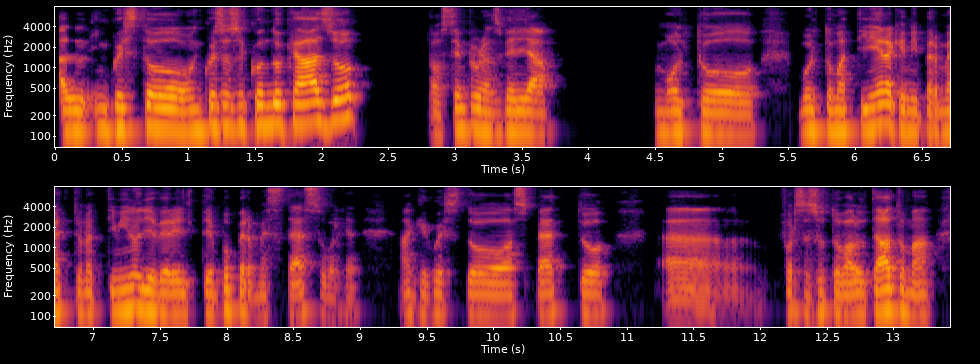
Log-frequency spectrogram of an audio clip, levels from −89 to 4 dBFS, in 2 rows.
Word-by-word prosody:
al 115 +1 +2
in 125 -1 -3
questo 125 -1 +4
in 125 - 0
questo 140 +2 0
secondo 140 +2 +3
caso, 160 +6 +5 0.4
ho 105 - -6
sempre 130 +4 -2
una 120 -2 +2
sveglia 115 -1 0 0.7
molto 110 -2 -1 0.3
molto 120 0 -1
mattiniera 120 +5 +3
che 130 - -1
mi 115 -1 -2
permette 115 +2 -3
un 110 - -4
attimino 120 +2 -2
di 120 - +3
avere 110 -1 0
il 105 -1 -6
tempo 110 +3 -3
per 115 -3 -4
me 100 - -11
stesso - - -6
perché - - -15 0.3
anche 105 0 -9
questo 105 -1 -3
aspetto, 105 +1 -4 0.4
uhm, 85 -8 -7 0.2
forse 115 -2 -7
sottovalutato, 115 +3 +2
ma 105 -1 -2
115 Hz, 150 wpm, -21 LUFS, 110-125 Hz, 0.7 s, caso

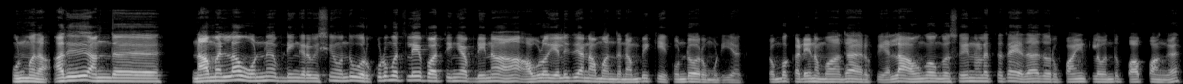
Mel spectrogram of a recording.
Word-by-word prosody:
உண்மதான். 140 -3 +2
அது 180 +3 +5 0.2
அந்த 160 -1 +1 0.8
"நாமெல்லாம் 175 +6 +6
ஒண்ணு" 170 +2 -1
அப்டீங்குற 155 -1 -2
விஷயம் 170 +4 -4
வந்து 170 +3 -2
ஒரு 150 - +1
குடும்பத்திலயே 195 +1 0
பாத்தீங்க 160 0 0
அப்டீன்னா 145 +3 -1 0.3
அவ்ளோ 150 +5 0
எளிதா 155 +1 -1
நாம 135 -1 0
அந்த 120 0 -3
நம்பிக்கைய 130 +1 -4
கொண்டு 120 +2 -3
வர 120 - -1
முடியாது. 105 -1 -11 0.3
ரொம்ப 125 +5 -4
கடினமானதா 130 -1 -1
இருக்கும். 110 0 -7
எல்லாம் 140 +1 +2
அவுங்கவுங்க 135 +1 -2
சுயநலத்த 145 -1 -4
தான் 145 -3 +1
ஏதாவது 130 +1 -2
ஒரு 120 - -10
பாயிண்ட்‌ல 125 0 -4
வந்து 120 +2 -7
பாப்பாங்க. 120 -2 -4
140 Hz, 160 wpm, -21 LUFS, 125-160 Hz, 0.8 s, நாமெல்லாம்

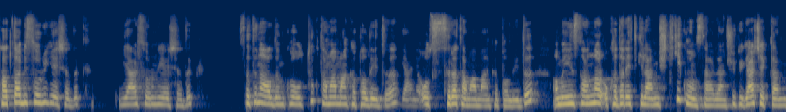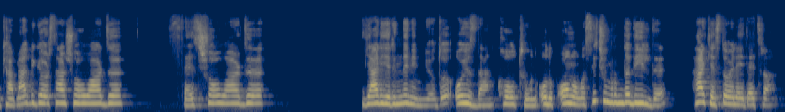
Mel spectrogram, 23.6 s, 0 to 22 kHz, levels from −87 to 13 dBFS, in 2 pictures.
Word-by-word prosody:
Hatta 235 +3 +5
bir 255 - +3
sorun 255 0 0
yaşadık. 205 -5 -5 0.5
Yer 205 +1 -1
sorunu 210 0 -5
yaşadık. 205 +1 -6 0.6
Satın 255 +2 -2
aldığım 210 -4 +2
koltuk 225 +10 -5
tamamen 220 -2 +1
kapalıydı. 195 +1 -2
Yani 175 -1 -11
o 210 -1 +1
sıra 220 +3 +3
tamamen 175 -4 -1
kapalıydı 170 - -2 0.2
ama 205 +3 +3
insanlar 235 +2 +4
o 195 - -2
kadar 225 +2 +1
etkilenmişti 205 -3 +1
ki 370 -1 +3
konserden 185 -4 0
çünkü 205 +3 -4
gerçekten 210 -3 +2
mükemmel 195 +5 -3
bir 245 - -2
görsel 240 +1 0
şov 240 0 +1
vardı, 235 0 +1 0.6
ses 185 0 -8
şov 240 +5 0
vardı. 235 0 -1 1.5
Yer 230 +4 +4
yerinden 230 +1 +2
inliyordu. 185 +3 -5
O 235 +2 +4
yüzden 185 -5 0
koltuğun 210 -3 -3
olup 205 -2 0
olmaması 220 0 +2
hiç 310 +1 -3
umurumda 255 -2 +2
değildi. 205 -7 0 0.4
Herkes 250 -5 +2
de - - +3
öyleydi 205 -3 0
etraf 195 -1 -6
215 Hz, 125 wpm, -23 LUFS, 195-235 Hz, 1.5 s, Hatta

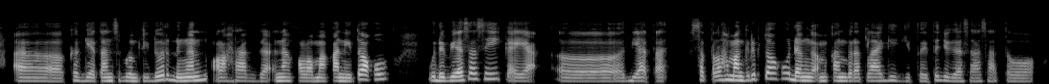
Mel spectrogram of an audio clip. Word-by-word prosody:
eee, 160 -2 0
kegiatan 165 -2 0
sebelum 165 -3 -1
tidur 180 +6 0
dengan 175 +3 +4
olahraga. 160 -2 -1
Nah, 170 0 +2
kalau 155 0 +1
makan 155 +1 +3
itu, 155 - 0
aku 235 +3 +2 0.4
udah 175 -2 +3
biasa 185 +7 +4
sih, 255 0 -2
kayak, 160 - 0 0.2
eee, 150 0 -2
di 170 - -2
ata 165 - -3 0.2
setelah 200 0 -2
maghrib 195 +3 +5
tuh, 270 - +5
aku 270 - -1
udah 190 - +6
gak 170 - 0
makan 175 -1 +1
berat 165 0 -2
lagi, 170 +2 -1
gitu. 155 0 -15
Itu 170 - -9
juga 155 -4 -3
salah 150 0 -8
satu, 145 0 -8
165 Hz, 185 wpm, -23 LUFS, 155-185 Hz, 0.4 s, udah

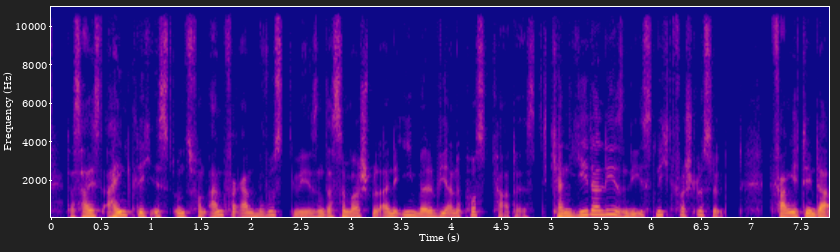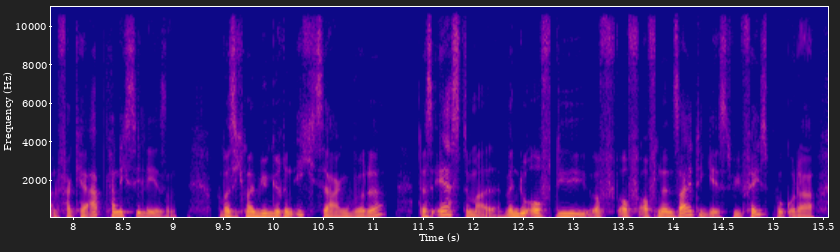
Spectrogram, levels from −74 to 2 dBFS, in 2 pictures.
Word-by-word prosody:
Das - - -7
heißt, 140 +2 +2
eigentlich 165 +3 +3
ist 150 -5 -4
uns 155 +1 -1
von - - -4
Anfang 180 -2 -2
an 155 -2 -1
bewusst 185 +10 -4
gewesen, 95 +6 -2
dass 110 -1 -2
zum 120 - +1
Beispiel 130 +1 -1
eine 130 +1 +1
E-Mail 135 -8 +1
wie 145 - +2
eine 145 +1 -2
Postkarte 180 +1 -7
ist. - - -13
Die - - -14
kann 150 +2 +4
jeder 190 +8 +3
lesen, 205 - +1
die 110 - 0
ist 165 - -6
nicht 190 -1 -2
verschlüsselt. 185 +1 -6 0.4
Fange 145 +5 +3
ich 165 - +1
den 140 -6 +4
Datenverkehr 115 -1 +1
ab, - - -3
kann 170 - +2
ich 175 0 -1
sie 160 - +1
lesen. 115 - -3
Und - - -18
was 115 0 +4
ich 115 - -12
meinem 120 -1 +5
jüngeren 125 -4 +3
Ich 195 +1 -6
sagen 95 +2 0
würde: 130 - +1 0.3
Das - - 0
1. 195 - 0
Mal, 105 +3 -4
wenn 110 +1 +4
du 145 - +6
auf 150 0 +3
die 140 -1 +1
auf - - -4
auf - - 0
auf - - -2
'ne 120 -2 +4
Seite 190 - +2
gehst 85 - -5
wie 100 - -3
Facebook - - -2
oder, 90 0 -2
145 Hz, 230 wpm, -26 LUFS, 120-175 Hz, 0.4 s, du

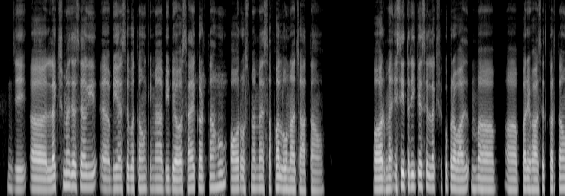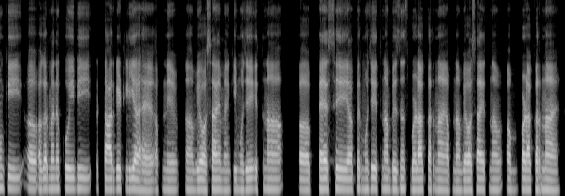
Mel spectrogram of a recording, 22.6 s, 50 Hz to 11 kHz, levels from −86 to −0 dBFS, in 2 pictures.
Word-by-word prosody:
जी। 135 -2 -3
अ, 140 - +1 0.3
लक्ष्य 150 +6 0
में 175 0 +2
जैसे 165 0 +2
अगी 155 +1 +1
अ, - - -16
अभी 140 +2 -2
ऐसे 145 +1 -1
बताऊँ 140 0 -2
कि 145 -1 -11
मैं 140 0 -1
अभी 140 0 -2
व्यवसाय 135 +2 +2
करता 150 +1 -1
हूँ 175 +3 -1
और 140 +1 +2
उसमें 140 +1 -3
मैं 145 0 -1
सफल 140 +2 0
होना 135 -1 +2
चाहता 125 0 -3
हूँ। 120 0 -6 1.1
और 135 0 +5
मैं 145 0 +1
इसी 170 +4 +3
तरीक़े 165 0 +1
से 165 +1 -2
लक्ष्य 150 -2 -2
को 155 - -2
प्रभा 135 -3 +3
म 135 -2 -1 0.2
अ, 130 -3 0
परिभाषित 135 +1 +1
करता 140 0 -2
हूँ 145 0 0
कि 140 0 -2
अ, - - -6 0.2
अगर 140 +1 +2
मैंने 140 0 0
कोई 140 -1 +2
भी 140 0 -3 0.2
टारगेट 135 0 +2
लिया 135 -1 +3
है, 120 0 0
अपने 125 +1 -4 0.3
अ, 130 -1 -1
व्यवसाय 130 +1 +2
में 125 0 -4
कि 130 +2 -4
मुझे 130 +1 0
इतना 135 0 -1
अ, - - -5 0.4
पैसे 130 +2 +2 0.2
या 130 0 +3
फिर 135 +1 -4
मुझे 135 +1 0
इतना 135 0 -1
बिज़नेस 135 +1 -1
बड़ा 130 0 +4
करना 130 0 -1
है, 125 - 0
अपना 125 0 -3
व्यवसाय 125 +2 +2
इतना 130 0 -3 0.2
अ, 130 - +1
बड़ा 130 +1 +2
करना 130 0 +2
है। 120 0 -4
135 Hz, 185 wpm, -23 LUFS, 130-140 Hz, 1.1 s, और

